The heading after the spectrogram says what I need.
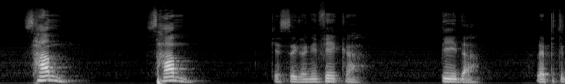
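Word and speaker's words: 삶: Solamente pronunciamos la segunda consonante m. Sam, sam, que significa vida.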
